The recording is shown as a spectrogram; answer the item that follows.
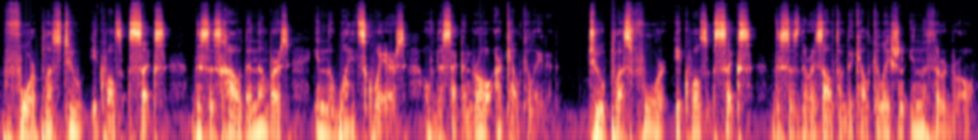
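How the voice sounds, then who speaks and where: A man's voice: lowish voice, a bit bright, husky. A man narrating a scripted puzzle tutorial as an instructor, encouraging and speaking directly to the listener. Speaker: online test-prep instructor.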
